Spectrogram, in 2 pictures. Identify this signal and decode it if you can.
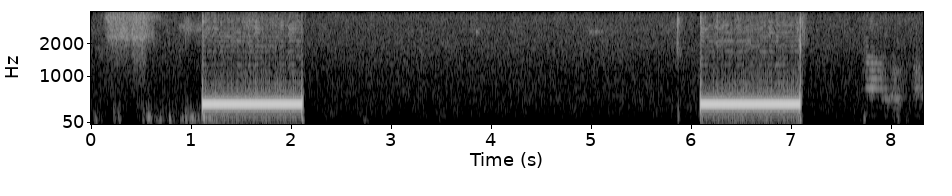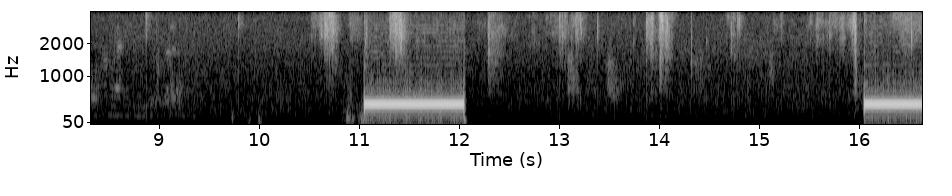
Ringback tone (Europe, 425 Hz).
